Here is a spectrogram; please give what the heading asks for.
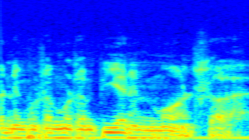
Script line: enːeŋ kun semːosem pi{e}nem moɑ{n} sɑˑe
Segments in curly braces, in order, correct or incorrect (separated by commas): correct, correct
